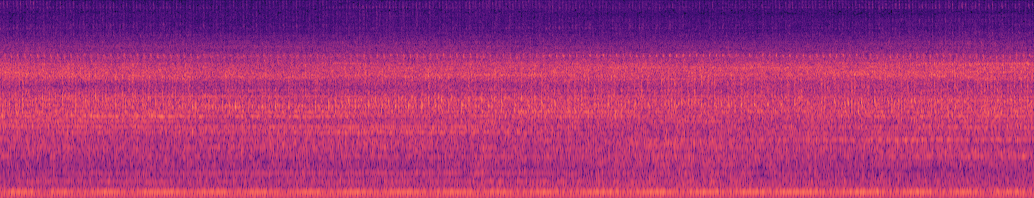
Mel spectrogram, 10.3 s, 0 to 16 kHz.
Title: Gol g4 barulho no motor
